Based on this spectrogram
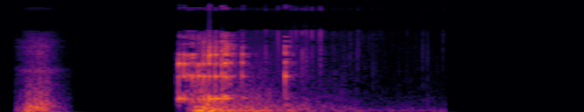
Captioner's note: Squatty burps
